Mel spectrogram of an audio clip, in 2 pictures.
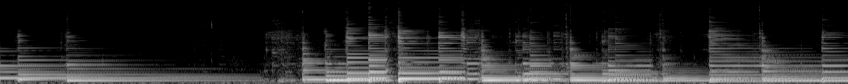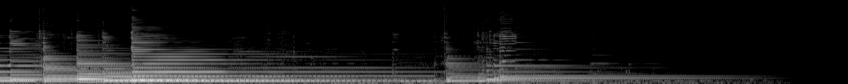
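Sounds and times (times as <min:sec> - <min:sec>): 
Gibson L-5 maple and spruce acoustic archtop guitar: 0:00.0 - 0:16.2.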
